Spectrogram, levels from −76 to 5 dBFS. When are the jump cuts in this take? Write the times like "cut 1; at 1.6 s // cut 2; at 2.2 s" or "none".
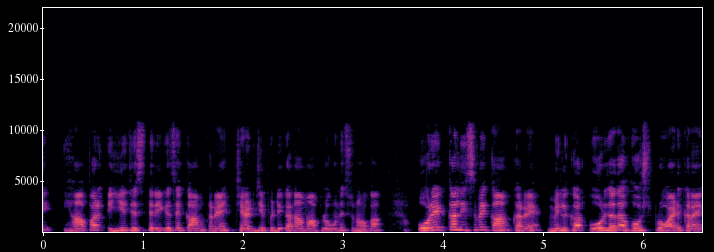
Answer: none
